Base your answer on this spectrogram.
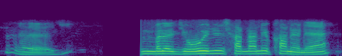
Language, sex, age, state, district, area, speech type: Bodo, male, 60+, Assam, Chirang, rural, conversation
